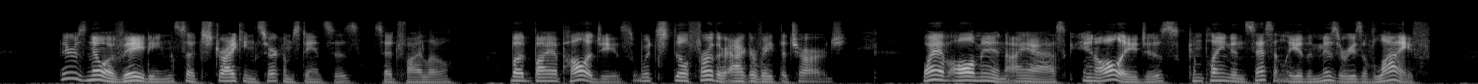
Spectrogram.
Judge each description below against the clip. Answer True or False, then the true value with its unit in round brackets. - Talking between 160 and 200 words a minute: False (140 wpm)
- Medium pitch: True (145 Hz)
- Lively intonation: True (5.7 semitones)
